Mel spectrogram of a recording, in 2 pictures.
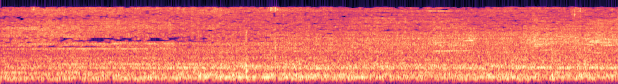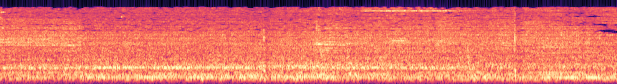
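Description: JCB tracked excavator's diesel engine running steadily while the machine dumps sand and swings round.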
